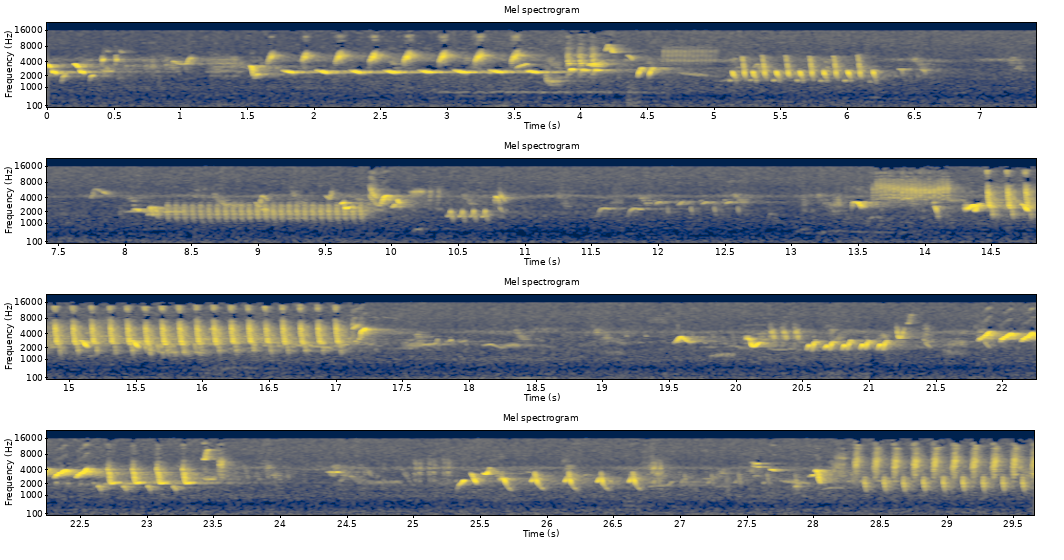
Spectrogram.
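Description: Birds singing: a run of quick high trills and chirped phrases, each lasting a second or two, with short pauses between.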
